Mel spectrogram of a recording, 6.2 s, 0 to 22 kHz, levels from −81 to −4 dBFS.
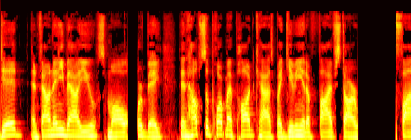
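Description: Speech that cuts to silence twice, from 1.90 to 2.07 s after "found any value small" and 5.36 to 5.94 s after "giving it a five": a digital broadcast dropout, the receiver muting while frames failed.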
